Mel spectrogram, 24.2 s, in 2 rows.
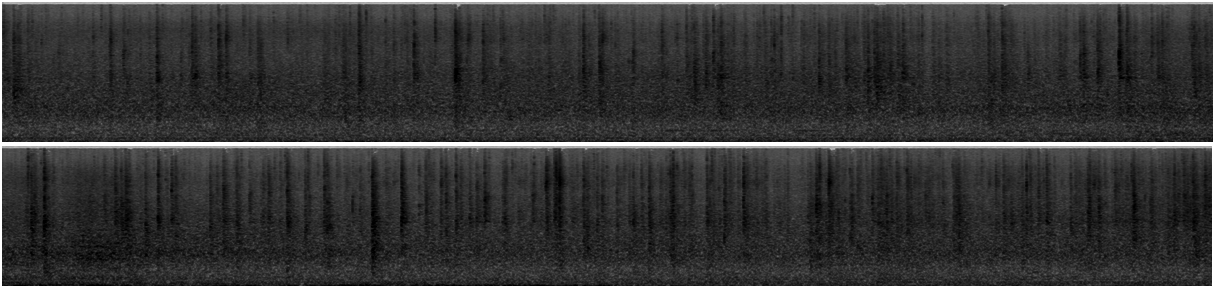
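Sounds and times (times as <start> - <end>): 
rain on a carport: 0.0 - 24.1.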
